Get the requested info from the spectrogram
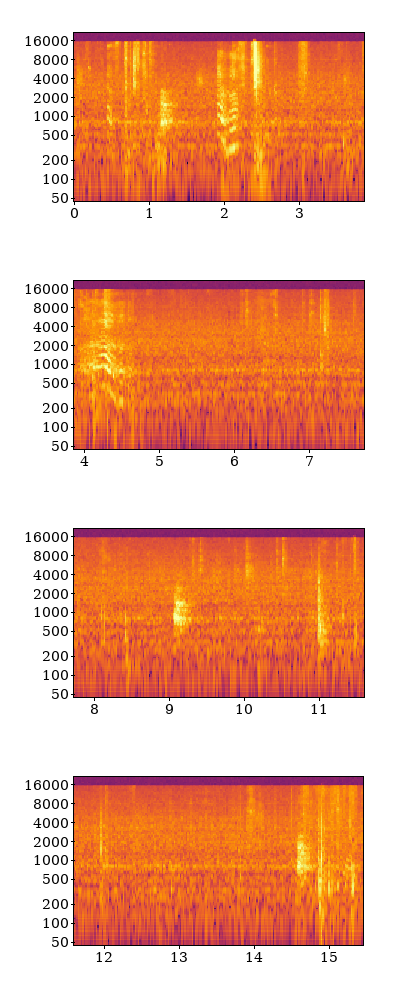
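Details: Five blenheim Cavalier King Charles Spaniel puppies, born on New Year's, settling into a bigger indoor pen. Short high whines and yips rise and fall in scattered bursts, strongest near two, four and nine seconds, over a quiet room hum.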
